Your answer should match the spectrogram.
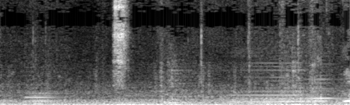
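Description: Steady low rumble of road and engine noise inside a car's cabin at speed, with a brief high hiss near the middle.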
